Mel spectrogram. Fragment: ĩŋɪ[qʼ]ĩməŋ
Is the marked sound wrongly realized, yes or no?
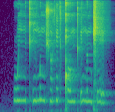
yes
